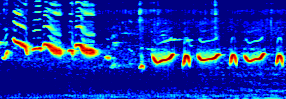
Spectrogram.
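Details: Tame, caged Chinese hwamei with a large body and green eyes, singing loud whistled phrases: rich warbling slides at first, then a pause and a run of repeated looping whistles.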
